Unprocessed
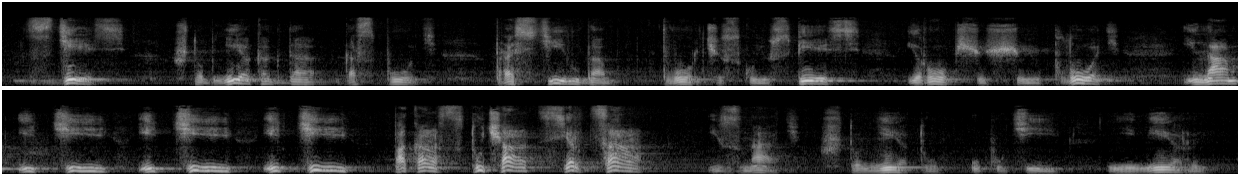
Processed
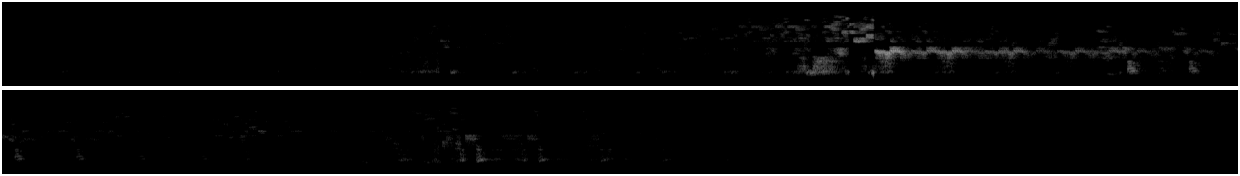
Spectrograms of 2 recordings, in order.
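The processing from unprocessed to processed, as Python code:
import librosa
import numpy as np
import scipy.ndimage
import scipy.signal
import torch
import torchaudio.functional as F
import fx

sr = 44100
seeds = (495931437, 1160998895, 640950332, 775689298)

y = fx.spec_dropout(x, sr, seeds[0], share_pct=84)
y = fx.doppler_pass(y, sr, speed_mps=39, closest_m=3.3, pass_at_s=8.75)
y = fx.env_lowpass_down(y, sr, base_hz=2000.0, full_db=-44.5)
y = scipy.signal.sosfilt(scipy.signal.butter(16, 650.0, 'highpass', fs=sr, output='sos'), y)
y = fx.echo_split(y, sr, split_hz=2300.0, low_ms=616, high_ms=364, feedback_pct=52, wet_db=-7.0)
y = fx.room_shoebox(y, sr, seeds[1], volume_m3=120.0, walls='furnished', distance_m=2.5)
y = fx.pre_swell(y, sr, db_per_s=20.0)
y = y * librosa.db_to_amplitude(-1.5)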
